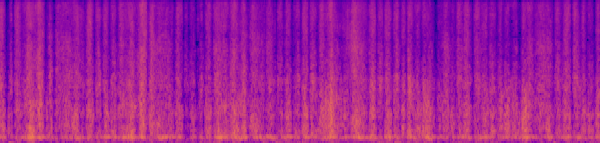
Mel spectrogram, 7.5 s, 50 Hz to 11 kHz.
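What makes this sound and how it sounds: Both hands rapidly scratch a black foam windscreen over a microphone head with natural fingernails. The result is a dense, continuous, muffled rubbing and crackling roar, heavy in the lows with a steady hum near 200 Hz and almost nothing bright on top.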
